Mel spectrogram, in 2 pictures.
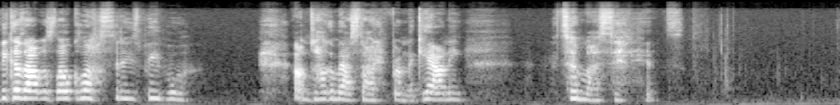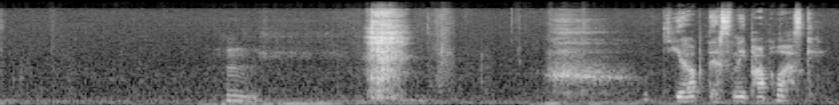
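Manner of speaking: swooping voice, overcome with emotion. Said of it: "I had no clue I was gonna get this emotional".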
